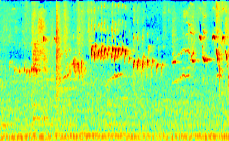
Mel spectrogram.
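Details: Canaries of the Mosaic type sing for training youngsters, with buzzy trilled phrases, short whistles and a rapid rolling series of notes, backed by a persistent low hum.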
